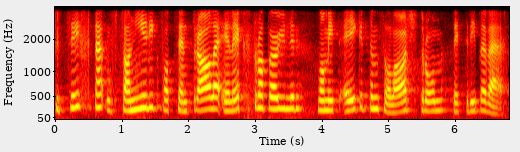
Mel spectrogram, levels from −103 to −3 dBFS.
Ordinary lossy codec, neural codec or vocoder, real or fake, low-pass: none; codec, 16 kHz, 1 kbps, X-Codec, WavLM features, trained on Multilingual LibriSpeech; fake; 3.6 kHz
